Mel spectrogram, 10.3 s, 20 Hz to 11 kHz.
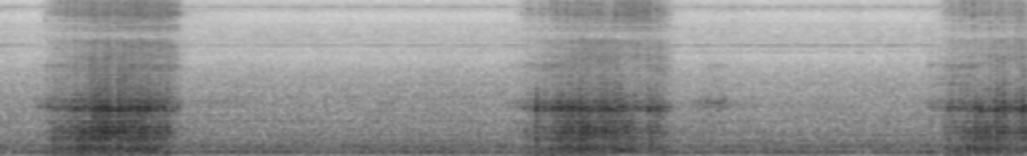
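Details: Loud snoring after a hectic weekend of a show, games and activities: three loud, rough, fluttering snores on the breath in, about 14 a minute, with quiet gaps between.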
